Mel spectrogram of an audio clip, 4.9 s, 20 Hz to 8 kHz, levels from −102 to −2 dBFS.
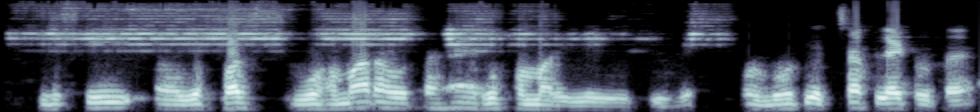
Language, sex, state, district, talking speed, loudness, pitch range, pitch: Hindi, male, Uttar Pradesh, Jyotiba Phule Nagar, 230 wpm, -17 LUFS, 120-145 Hz, 135 Hz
